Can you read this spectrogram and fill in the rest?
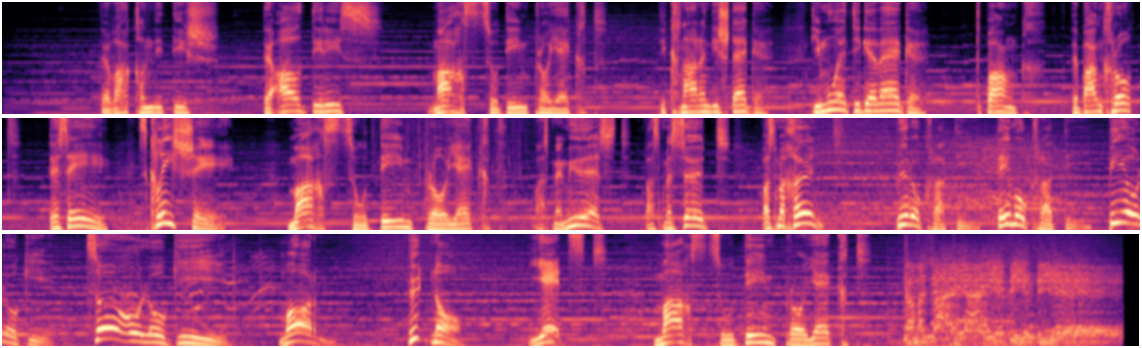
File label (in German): Schweizer Deutsch; Werbung; Hornbach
